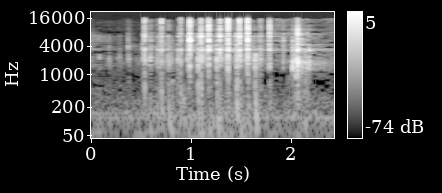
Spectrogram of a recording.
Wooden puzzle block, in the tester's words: something is going on in some of these pieces of wood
